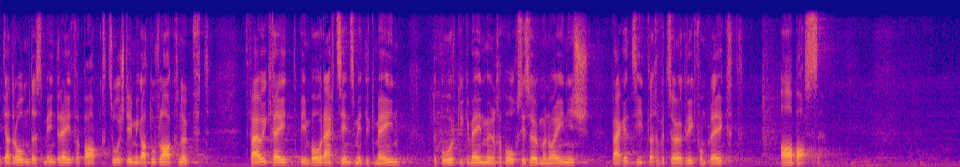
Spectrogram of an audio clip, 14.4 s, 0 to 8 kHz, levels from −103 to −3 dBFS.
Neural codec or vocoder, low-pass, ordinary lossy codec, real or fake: none; 7.2 kHz; none; real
